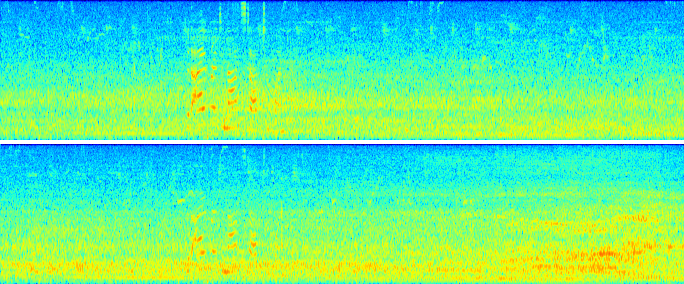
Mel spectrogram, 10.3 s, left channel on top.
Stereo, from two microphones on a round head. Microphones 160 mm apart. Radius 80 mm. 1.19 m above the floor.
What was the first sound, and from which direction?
A woman speaking, 70° left (ahead or behind).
